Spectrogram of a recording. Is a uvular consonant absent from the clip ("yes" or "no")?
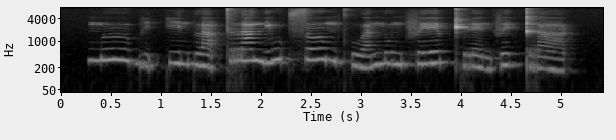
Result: yes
